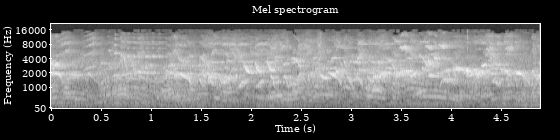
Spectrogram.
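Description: Caged songbirds, among them white-rumped shamas (murai batu), singing in competition: a dense, unbroken chorus of overlapping whistles, chirps and quick rising and falling notes.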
